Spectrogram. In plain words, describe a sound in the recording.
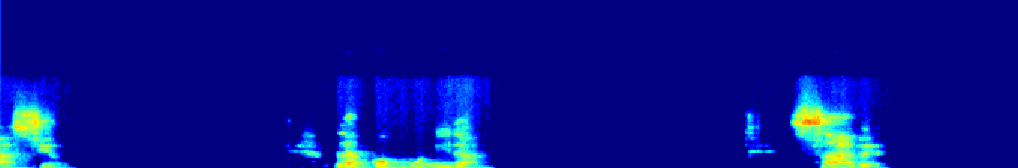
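A young woman speaks calmly in short phrases through a microphone, as on an online call.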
